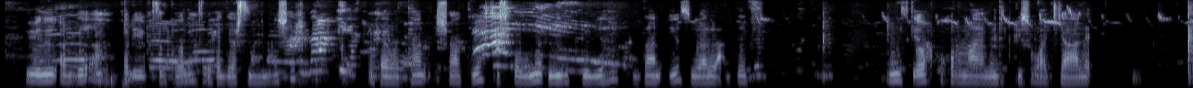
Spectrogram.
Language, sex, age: Somali, male, 18-24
